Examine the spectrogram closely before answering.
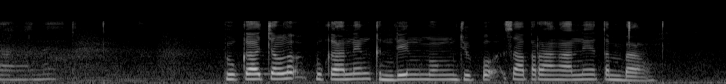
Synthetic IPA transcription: b̥ukat͡ʃəlɔʔb̥ṳkaneŋɡ̥ə̤ndɪŋmʊŋɲd͡ʒupɔʔsapəɾaŋanet̪əmbaŋ

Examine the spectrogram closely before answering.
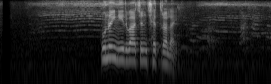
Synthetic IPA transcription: kunʌjnirbat͡sʌnt͡sʰet̪rʌla̰j

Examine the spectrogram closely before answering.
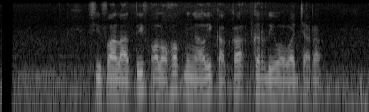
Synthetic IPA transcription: sifalat̪ɪfɔlɔɦɔk̚niŋalikakakərdiwawaɲt͡ʃaɾa

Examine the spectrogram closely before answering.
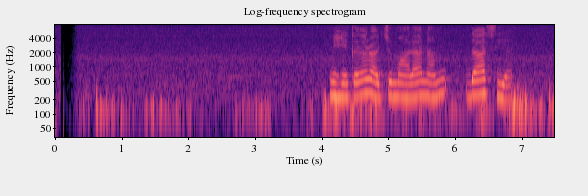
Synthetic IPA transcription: meɦekənəɾad͡ʒumaːlaːnamd̪aːsijə

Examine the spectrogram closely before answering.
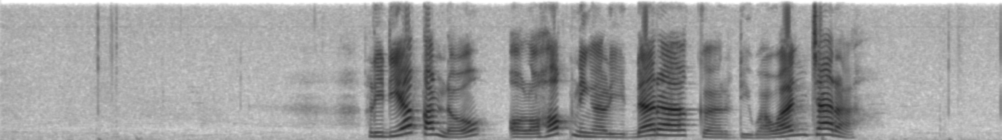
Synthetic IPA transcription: lidiakandɔw | ʔɔlɔɦɔk̚niŋalidaɾakɨrdiwawaɲt͡ʃaɾa

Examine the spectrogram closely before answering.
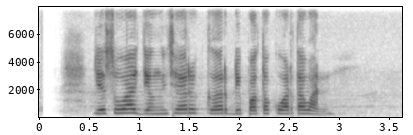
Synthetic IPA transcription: d͡ʒɔsuad͡ʒɨŋt͡ʃɛrkɨrdipɔt̪ɔkuwart̪awan

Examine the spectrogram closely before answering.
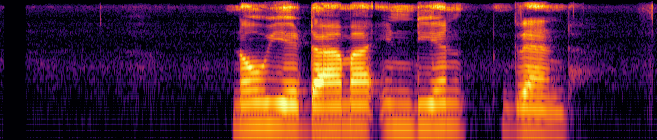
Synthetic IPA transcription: nʌwjeɖamaʔiɳɖijʌn | ɡɾaɳɖ

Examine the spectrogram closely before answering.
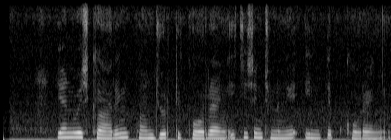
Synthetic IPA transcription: jaŋwɪsɡ̥aɾɪŋb̥a̤ɲd͡ʒʊrd̪̥i̤ɡ̥oɾɛŋikisɪŋd̥ʒ̥ə̤nəŋeint̪ɪp̚ɡ̥oɾɛŋ

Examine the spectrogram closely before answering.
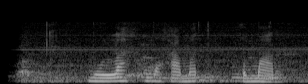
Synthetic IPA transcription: mulahmohamat̪̚omar

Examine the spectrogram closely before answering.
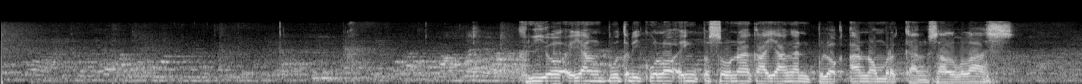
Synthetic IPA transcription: ɡ̥ɾijɔejaŋput̪ɾikulɔʔɪŋpəsonakajaŋanb̥lɔkanɔmərɡ̥a̤ŋsalwəlas

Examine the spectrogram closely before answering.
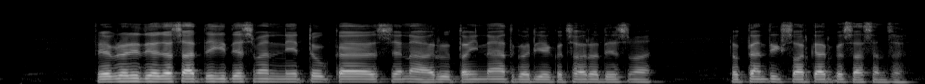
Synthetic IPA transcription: pʰebrʌɾid̪ujɦʌd͡zarsat̪̚ʰd̪ekʰid̪esmaneʈokasenaɦʌɾut̪ʌjnat̪ʰɡʌɾiekot͡sʰʌɾʌd̪esma | lok̚t̪ant̪riksʌrkarkosasʌnt͡sʰʌ

